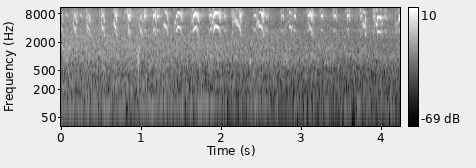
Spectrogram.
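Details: Downy Woodpecker young calling for food at the nest during feeding time, Wolfe Park, Columbus, Ohio, May 2013; quick high-pitched chittering notes repeated about four times a second, with a low rumble beneath.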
